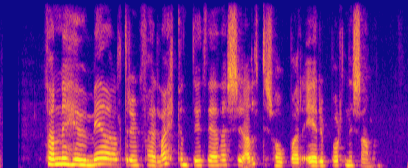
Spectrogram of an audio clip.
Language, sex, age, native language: Icelandic, female, 18-19, Icelandic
